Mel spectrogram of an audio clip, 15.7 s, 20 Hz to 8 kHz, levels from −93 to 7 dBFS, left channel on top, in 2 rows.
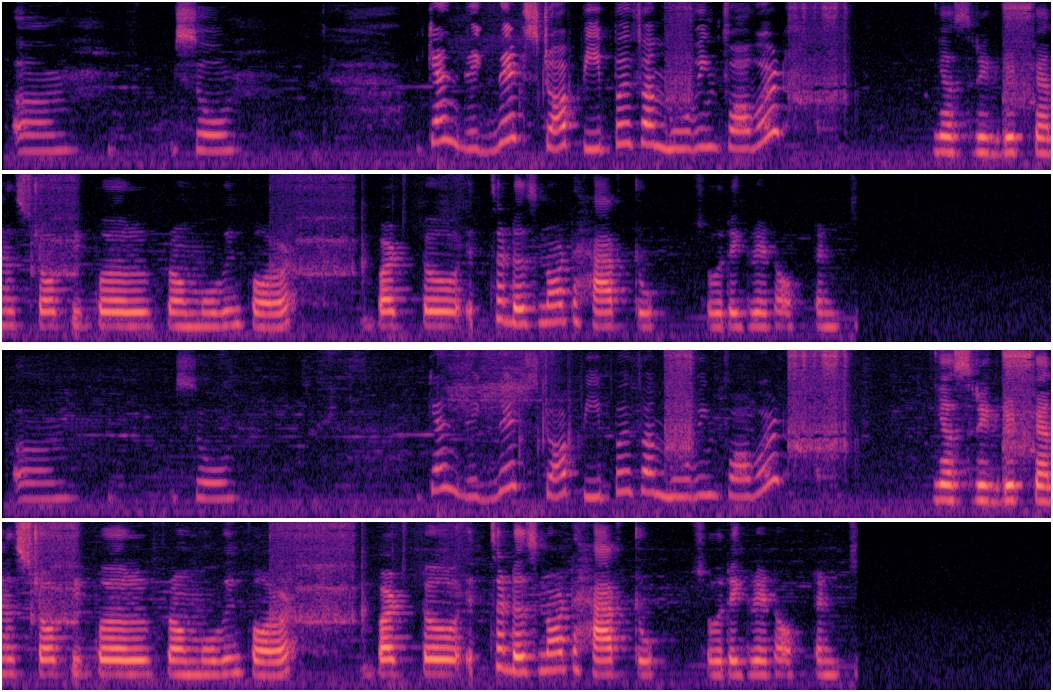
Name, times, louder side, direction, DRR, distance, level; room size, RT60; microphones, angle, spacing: voice 1, 0.1-0.6 1.3-1.8 3.2-6.0, left 4 dB, 90° left, 1.6 m, -31 dB
sound 1, 3.3-4.3 5.0-5.2 5.9-6.4 7.5-7.8 8.1-8.5 9.9-11.4, right 9 dB, 30° right, 4.9 m, -40 dB
voice 2, 7.0-12.8 13.2-14.3, right 3 dB, 80° right, 2.1 m, -26 dB
head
